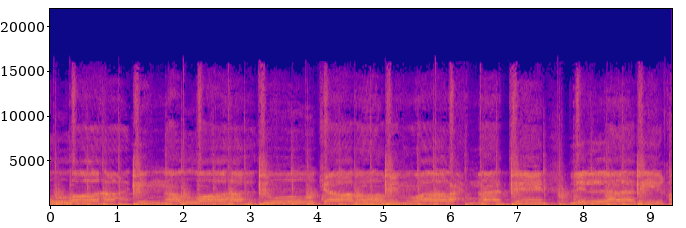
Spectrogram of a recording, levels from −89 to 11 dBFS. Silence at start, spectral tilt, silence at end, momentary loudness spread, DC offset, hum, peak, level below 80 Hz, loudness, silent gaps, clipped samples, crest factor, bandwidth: 0 s; -4.5 dB/octave; 0 s; 4 LU; under 0.1%; none; -6 dBFS; -26 dBFS; -19 LUFS; none; under 0.1%; 14 dB; 16.5 kHz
